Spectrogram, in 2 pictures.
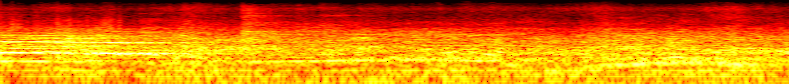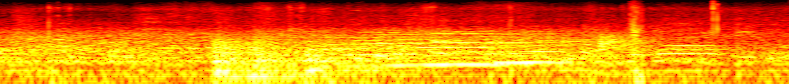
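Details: Cattle at the crowded Pasar Jelok livestock market in Boyolali, Indonesia, where a giant cow has arrived; long low harmonic moos in the first three seconds and again near the end, over constant market chatter and bustle.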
